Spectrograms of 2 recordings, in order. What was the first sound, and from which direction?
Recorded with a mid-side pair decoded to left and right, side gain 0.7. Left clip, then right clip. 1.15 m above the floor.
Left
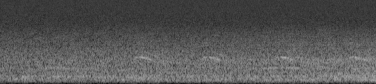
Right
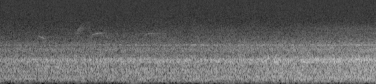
Only background noise.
